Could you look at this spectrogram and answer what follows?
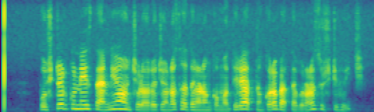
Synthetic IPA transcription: posʈɔɾkunejst̪ʰanijɔːnt͡ʃɔɭɔɾɔd͡ʒɔnɔsad̪ʱaɾɔɽ̃ɔŋkɔmɔd̪ʱjɔɾeat̪ɔŋkɔɾɔbat̪abɔɾɔɽ̃ɔsɾiʃʈiɦojt͡ʃʰi̥

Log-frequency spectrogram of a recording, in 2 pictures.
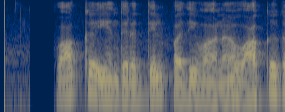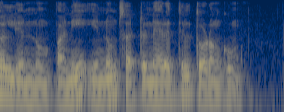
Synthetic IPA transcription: ʋaːkːɯɪjɐnd̪ɪɾɐt̪ːɪlpɐðɪʋaːnɐʋaːkɯɣɐɭɛnːɯmpɐɳiʔɪnːɯmsɐʈrɯneːɾɐt̪ːɪlt̪ɔɽɐŋɡɯm

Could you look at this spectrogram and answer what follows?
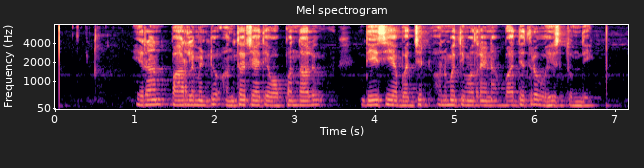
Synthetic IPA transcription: iɾaːnpaːɾlɐme̞ɳʈuʔɐnt̪ɐɾd͡ʒaːt̪ijɐɔpːɐnd̪aːlu | d̪eːsiːjɐbɐd͡ʒeʈɐnumɐt̪imɔd̪ɐlɐjnɐbaːd̪ʱjɐt̪ɐloʋɐɦist̪und̪i

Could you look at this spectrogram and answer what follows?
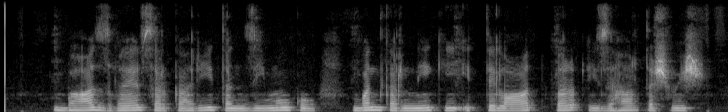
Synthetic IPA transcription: baːzɣɛːɾsɐɾkaːɾit̪ɐnziːmõkobɐ̃nd̪kɐɾnekiʔɪ̰t̪ːɪlaaːt̪pɐɾɪzɦaːɾt̪ɐʃwiːʃ

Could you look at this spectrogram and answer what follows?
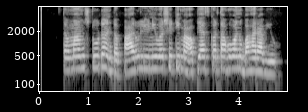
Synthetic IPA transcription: t̪əmamsʈuɖəɳʈpaɾuljuniʋəɾsiʈimãəbʱjaskəɾt̪aɦoʋanũbaɦaɾaʋjũ

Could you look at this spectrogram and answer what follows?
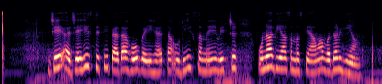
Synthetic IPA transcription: d͡ʒeːʔəd͡ʒeːɦiːst̪ʰɪt̪iːpɛːd̪aːɦoːɡəiːɦɛːt̪ã̰ːʔʊɖiːksəməẽʋɪt͡ʃʊnãːd̪ijãːsəməsɪjaːʋãːʋəd̪əɳɡɪjãː

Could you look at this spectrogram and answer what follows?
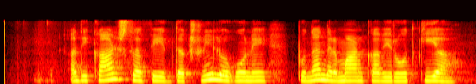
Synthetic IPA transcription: əd̪ʱɪkãːnʃsəfeːd̪əkʃɪɽ̃iːloːɡõːnepʊnaːnɪɾmaːɽ̃kaʋɪɾoːd̪kijaː

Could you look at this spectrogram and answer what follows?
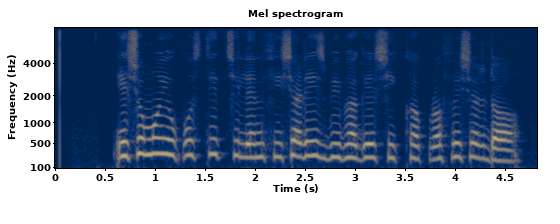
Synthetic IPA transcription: eʃɔmɔeupost̪ʰit̪ot͡ɕʰilenfiʃaɾisbibʱaɡeɾʃikʰːok̚pɾɔfeʃaɾɖɔ

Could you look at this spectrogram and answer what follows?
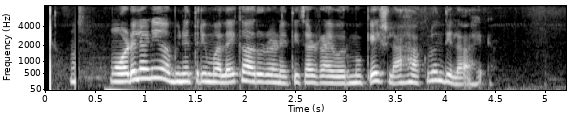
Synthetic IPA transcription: mɔɽelaɽ̃iəbʱinet̪ɾiːmələjkaɾuɾəɳ̃et̪it͡saɖɾajʋəɾmukeɕlaɦakluːnd̪ilaa̰ɦe

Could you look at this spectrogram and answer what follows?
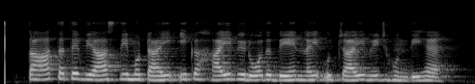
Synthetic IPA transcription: t̪aːt̪ət̪eːʋɪjaːsd̪iːmʊʈaːiːʔɪkhaːiːʋɪɾoːd̪d̪eːnləiːʔʊt͡ʃaːiːʋɪt͡ʃɦʊ̃nd̪iːɦɛː

